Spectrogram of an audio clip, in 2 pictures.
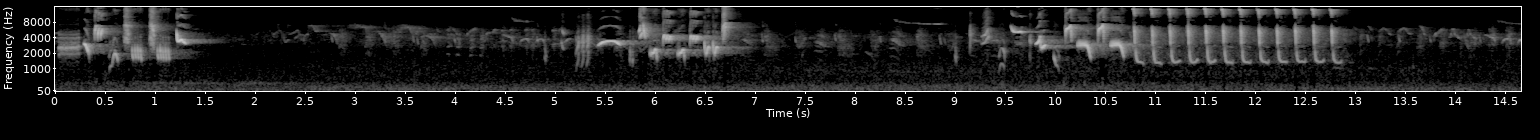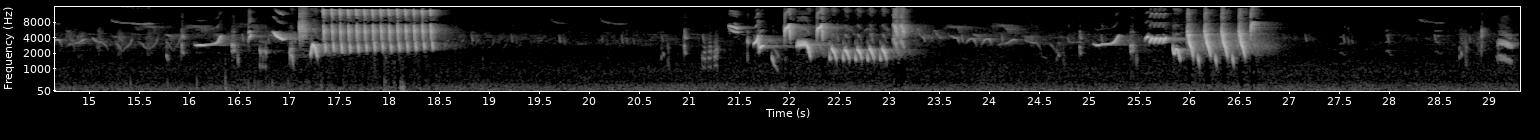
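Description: A songbird singing in separate phrases about every five seconds. Each phrase is a short whistled note followed by a rapid trill of repeated notes, the longest lasting about three seconds.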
